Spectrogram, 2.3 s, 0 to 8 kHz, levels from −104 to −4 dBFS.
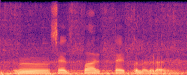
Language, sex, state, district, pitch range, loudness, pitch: Hindi, male, Bihar, Katihar, 125-140 Hz, -14 LUFS, 130 Hz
